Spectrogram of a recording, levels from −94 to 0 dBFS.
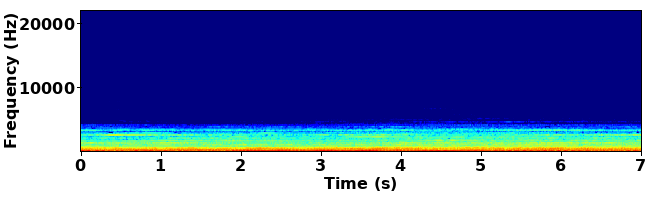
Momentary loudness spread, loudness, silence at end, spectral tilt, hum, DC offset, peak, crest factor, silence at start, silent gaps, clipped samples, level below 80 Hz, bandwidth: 4 LU; -17 LUFS; 0 s; -11 dB/octave; none; under 0.1%; -4 dBFS; 12 dB; 0 s; none; under 0.1%; -36 dBFS; 3.6 kHz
